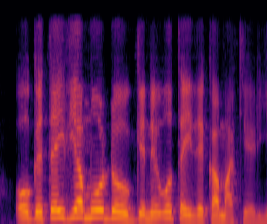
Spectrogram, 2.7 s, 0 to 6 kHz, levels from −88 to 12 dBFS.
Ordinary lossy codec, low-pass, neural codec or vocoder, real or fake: none; 5.4 kHz; codec, 16 kHz, about 1 kbps, DyCAST, with the encoder's durations; fake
